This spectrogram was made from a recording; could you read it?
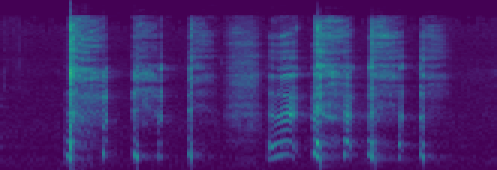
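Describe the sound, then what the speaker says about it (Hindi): A man coughs repeatedly in a rough, rapid series of bursts, close and loud, with short gaps between coughs. "आपको बड़ी खांसी आ रही है।"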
